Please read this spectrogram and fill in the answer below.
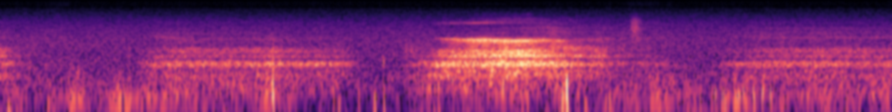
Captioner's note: breathing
